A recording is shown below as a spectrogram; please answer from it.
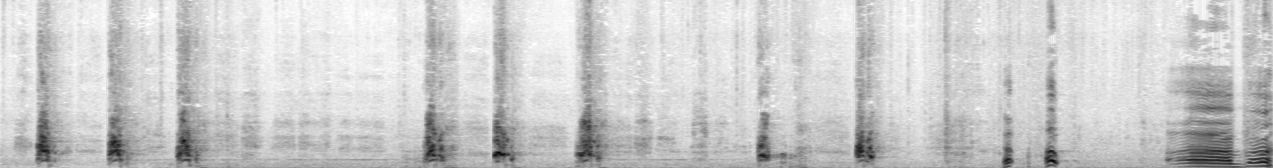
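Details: A French Bulldog barking after a squirrel, sharp single barks repeated roughly every half to one second, ending in a long loud rising whine, with a woman speaking nearby.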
